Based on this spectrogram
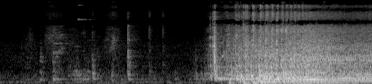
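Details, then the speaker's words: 2004 Craftsman mower with B&S 6.75 HP engine after carb rebuild and cleaning: handling noise, then the engine fires and settles into a steady, even buzz at governed speed; running normally. "So, as you see, that sounds about right where it should be running at."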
